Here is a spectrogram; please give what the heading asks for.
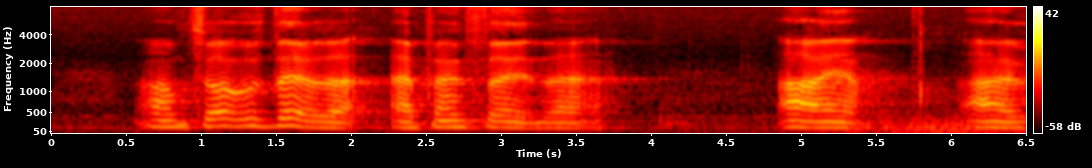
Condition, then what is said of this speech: ALS (motor neuron disease). See, on my way here, and actually last night, I wondered to myself, will this be the last time that I speak publicly?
